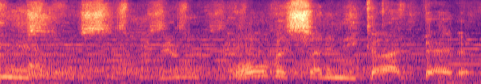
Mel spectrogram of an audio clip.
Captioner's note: echoing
